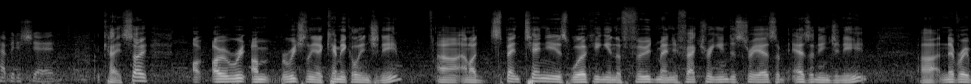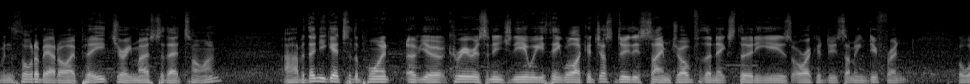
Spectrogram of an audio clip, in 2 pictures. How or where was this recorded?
busy venue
